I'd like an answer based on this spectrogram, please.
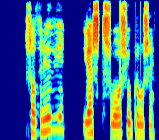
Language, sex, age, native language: Icelandic, female, 50-59, Icelandic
